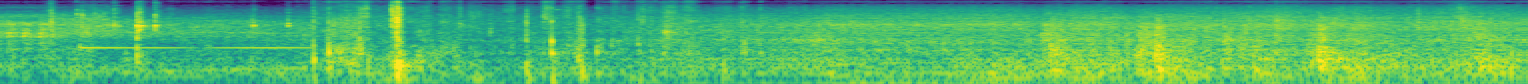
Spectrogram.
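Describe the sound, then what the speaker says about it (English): A worn-out GMC Denali truck strains to pull a trailer, its engine a steady low rumble with rattling knocks and clunks, nearby and fairly loud, with no talking. "You ready to hear this turd try and move this trailer?"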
